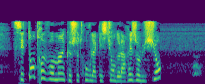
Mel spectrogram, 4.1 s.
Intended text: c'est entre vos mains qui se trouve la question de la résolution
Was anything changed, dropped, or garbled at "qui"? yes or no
yes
